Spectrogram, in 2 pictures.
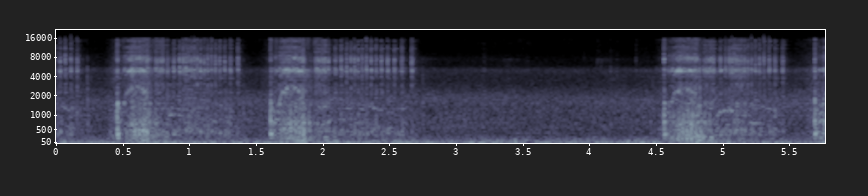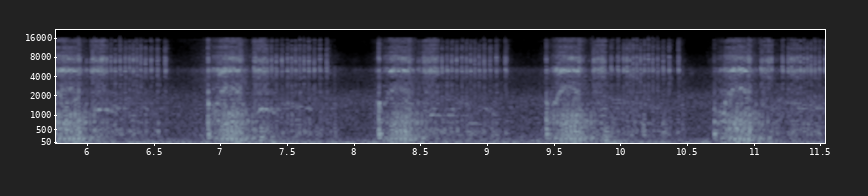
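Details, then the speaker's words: Poulan two-stroke leaf blower, first start of year after about five months' storage, cold day, primed and choked: repeated recoil pulls about a second apart with no firing; won't start, owner suspects flooding, then finds spark plug very dry. "Should have started by now. One problem, I don't have a backup blower. I usually like to have backup equipment. I don't know if I flooded it, maybe."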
